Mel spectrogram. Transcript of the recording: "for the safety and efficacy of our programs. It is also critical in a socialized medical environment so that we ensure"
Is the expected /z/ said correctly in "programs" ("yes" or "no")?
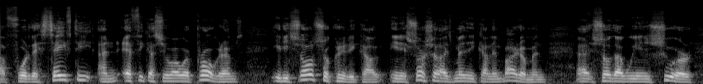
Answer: no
